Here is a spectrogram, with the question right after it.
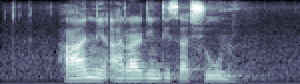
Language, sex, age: Venda, male, 20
